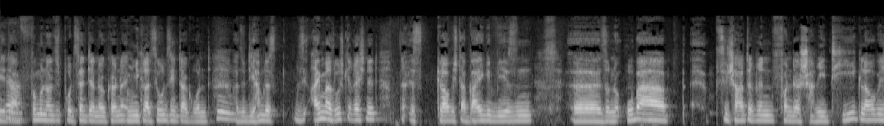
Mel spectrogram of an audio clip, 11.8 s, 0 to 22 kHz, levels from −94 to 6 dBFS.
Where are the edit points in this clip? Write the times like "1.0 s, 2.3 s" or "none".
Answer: 1.7 s, 4.4 s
